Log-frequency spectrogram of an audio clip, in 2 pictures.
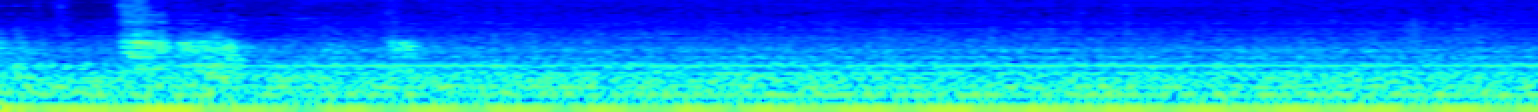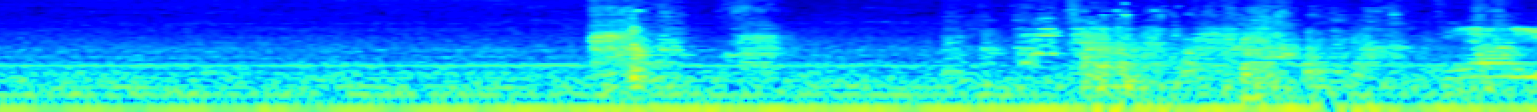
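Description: A digger bucket scrapes and digs into soil.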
